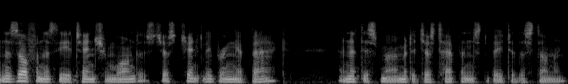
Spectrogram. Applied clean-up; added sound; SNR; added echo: none; none; none; none.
